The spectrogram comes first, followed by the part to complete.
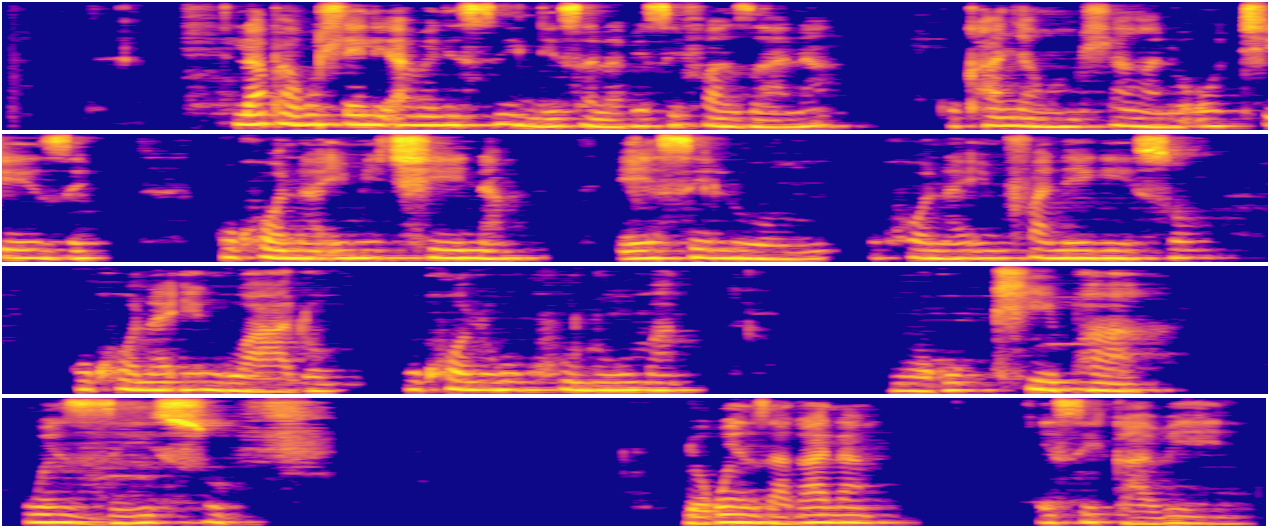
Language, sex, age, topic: North Ndebele, female, 36-49, health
